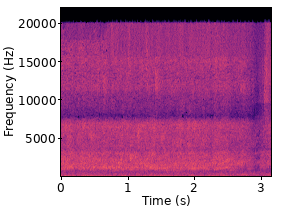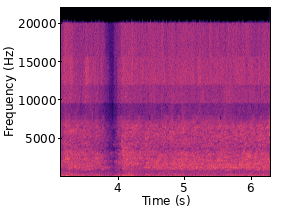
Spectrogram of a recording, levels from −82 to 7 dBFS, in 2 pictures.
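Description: An adaptive stream dropped to a lower bitrate from 2.91 s to the end of this recording of sounds, likely after the connection slowed. The quality changes abruptly with no gap: codec artefacts rise, which fits a step from about 64 kbit/s Opus to roughly 16 kbit/s.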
